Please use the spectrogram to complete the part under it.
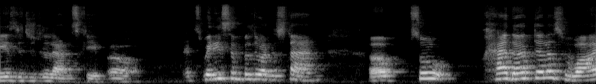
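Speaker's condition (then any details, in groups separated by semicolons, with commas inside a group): No condition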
